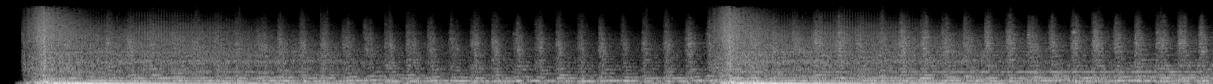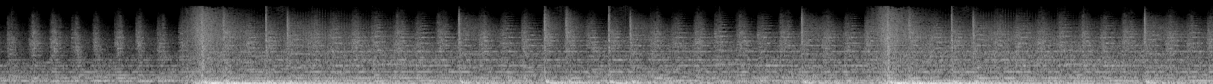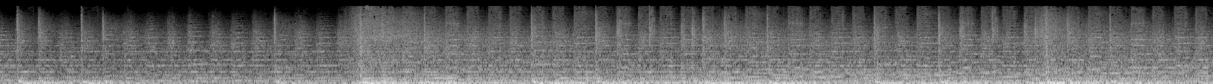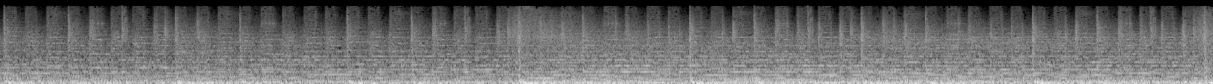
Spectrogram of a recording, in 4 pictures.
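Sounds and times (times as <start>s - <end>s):
epic trailer music: 0.2s - 48.5s.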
